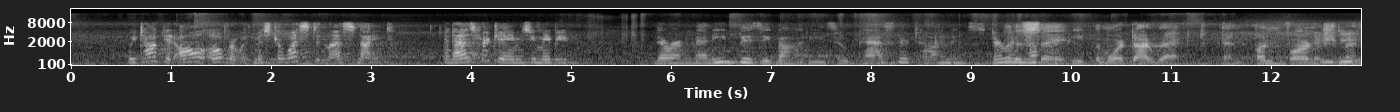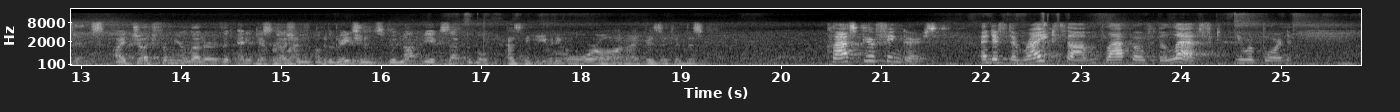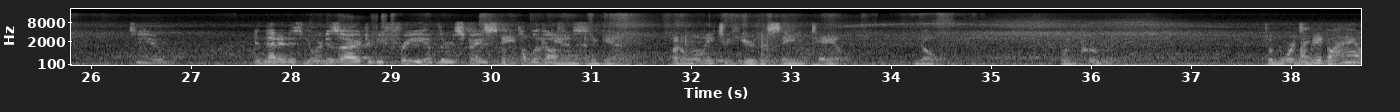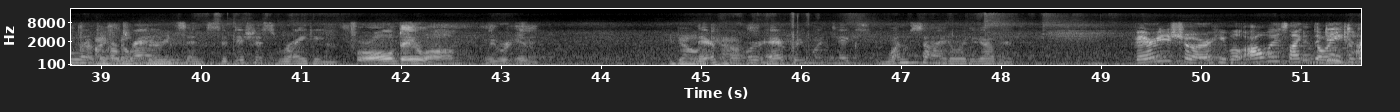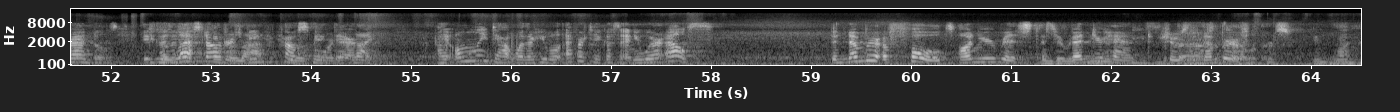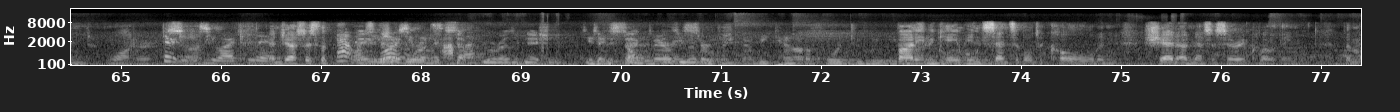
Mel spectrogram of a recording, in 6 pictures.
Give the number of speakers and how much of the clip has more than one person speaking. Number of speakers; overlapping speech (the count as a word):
six, about 30%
